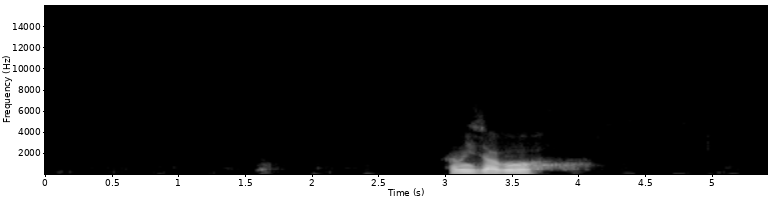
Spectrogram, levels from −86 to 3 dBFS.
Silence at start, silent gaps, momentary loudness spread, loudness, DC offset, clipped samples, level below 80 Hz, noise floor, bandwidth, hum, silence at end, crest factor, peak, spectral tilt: 3.05 s; none; 12 LU; -20 LUFS; under 0.1%; under 0.1%; -68 dBFS; -84 dBFS; 4.8 kHz; none; 1.65 s; 22 dB; -4 dBFS; -11.5 dB/octave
